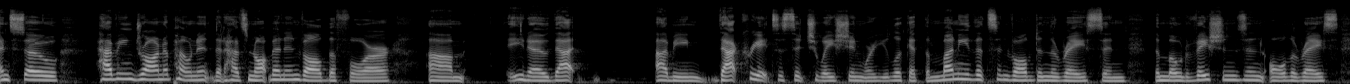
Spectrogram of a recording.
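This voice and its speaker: At a moderate pace, a woman uses a normal speaking voice at medium pitch with fairly even intonation, in a very clean recording against a silent background. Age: 60s. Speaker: politician. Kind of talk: interview.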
